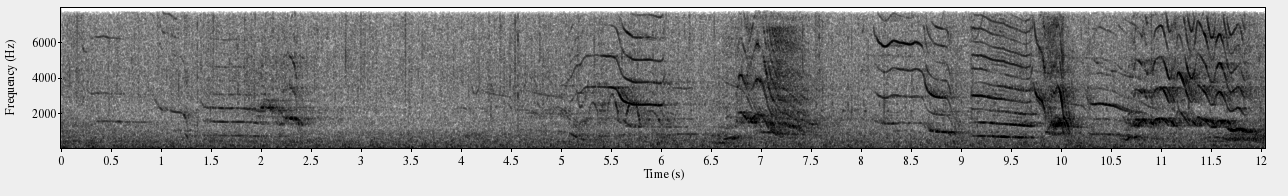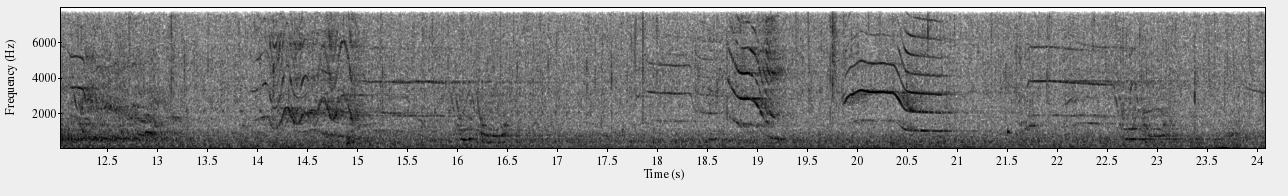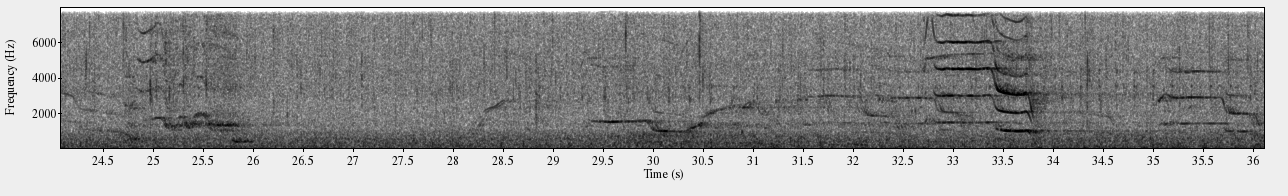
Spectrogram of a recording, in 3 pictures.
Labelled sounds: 0.3	2.6	killer whale, northern resident, G clan, 1.3 to 6.4 kHz
4.1	6.1	killer whale, northern resident, G clan, 1.2 to 7.8 kHz
6.6	12.9	killer whale, northern resident, G clan, 0.78 to 8.0 kHz
14.2	15.9	killer whale, northern resident, G clan, 0.78 to 4.3 kHz
16.2	16.5	killer whale, northern resident, G clan, 0.78 to 0.94 kHz
17.9	21.0	killer whale, northern resident, G clan, 0.97 to 7.8 kHz
21.7	22.6	killer whale, northern resident, G clan, 1.3 to 6.0 kHz
23.9	24.2	killer whale, northern resident, G clan, 2.8 to 3.5 kHz
24.8	25.9	killer whale, northern resident, G clan, 1.0 to 7.2 kHz
28.3	28.7	killer whale, northern resident, G clan, 2.1 to 2.8 kHz
29.3	31.1	killer whale, northern resident, G clan, 0.94 to 8.0 kHz
31.6	34.6	killer whale, northern resident, G clan, 0.88 to 7.7 kHz
35.0	36.1	killer whale, northern resident, G clan, 1.3 to 4.5 kHz

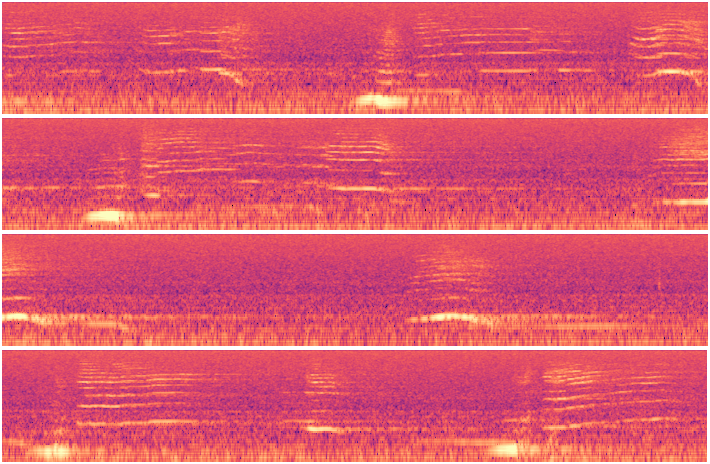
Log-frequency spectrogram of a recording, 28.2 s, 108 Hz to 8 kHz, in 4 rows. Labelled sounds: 0.0	1.0	humpback whale, 0.93 to 3.1 kHz
1.4	2.3	humpback whale, 1.2 to 2.8 kHz
4.1	5.7	humpback whale, 0.93 to 3.6 kHz
6.3	7.0	humpback whale, 0.90 to 4.0 kHz
7.9	9.7	humpback whale, 0.96 to 4.8 kHz
10.0	11.0	humpback whale, 1.2 to 3.3 kHz
13.6	14.5	humpback whale, 1.5 to 2.5 kHz
18.2	19.0	humpback whale, 0.86 to 4.0 kHz
21.9	23.2	humpback whale, 0.86 to 4.4 kHz
24.2	24.6	humpback whale, 1.4 to 2.8 kHz
26.6	27.9	humpback whale, 0.80 to 3.9 kHz

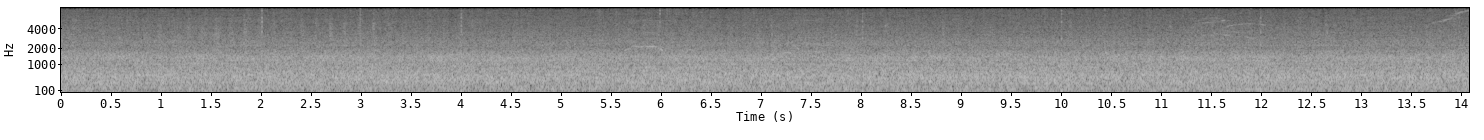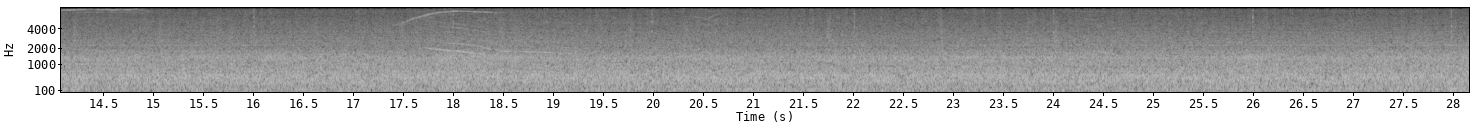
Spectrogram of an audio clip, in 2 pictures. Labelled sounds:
5.5	6.2	killer whale, Bigg's (transient), 1.4 to 5.4 kHz
6.9	8.0	killer whale, 1.0 to 3.2 kHz
10.9	12.2	killer whale, 2.0 to 8.0 kHz
13.5	15.2	killer whale, 3.8 to 8.0 kHz
17.3	19.7	killer whale, Bigg's (transient), call T08, 0.66 to 8.0 kHz

